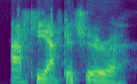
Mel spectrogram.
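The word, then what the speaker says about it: acciaccatura: draw um a chakatura some people pronounce this word akiyakitura which is better phonetically speaking because it you hear all the syllables but i pronounce it a chakatura because i think it sounds better um but miss morgan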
